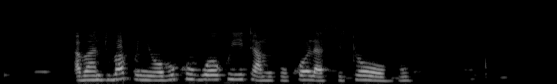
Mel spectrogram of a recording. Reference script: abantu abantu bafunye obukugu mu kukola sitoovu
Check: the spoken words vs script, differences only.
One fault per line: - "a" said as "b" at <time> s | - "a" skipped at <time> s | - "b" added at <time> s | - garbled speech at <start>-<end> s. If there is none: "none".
- "abantu" skipped at 1.1 s
- "okuyita" added at 2.2 s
